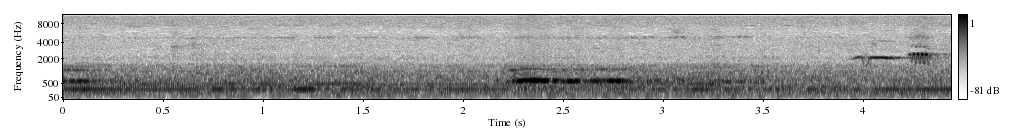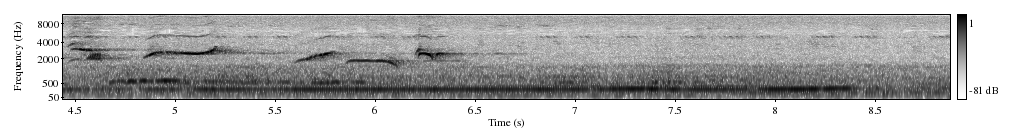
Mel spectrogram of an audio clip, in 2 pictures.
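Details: Eurasian blackbird singing live, recorded on a Panasonic HC-V180 camcorder: a burst of fluty, warbled phrases with squeaky, rising flourishes in mid-clip, set over a steady, low droning hum that runs throughout.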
